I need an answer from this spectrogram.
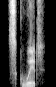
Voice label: "squit", British

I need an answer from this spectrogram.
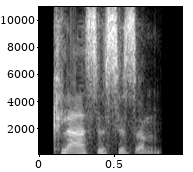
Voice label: "classicism", Indian

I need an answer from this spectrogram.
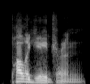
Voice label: "polyhedron", American

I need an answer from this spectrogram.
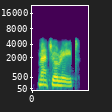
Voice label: "maturate", Indian

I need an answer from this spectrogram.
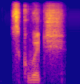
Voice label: "squitch", British

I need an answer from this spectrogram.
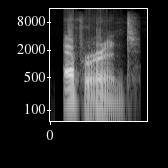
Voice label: "efferent", American

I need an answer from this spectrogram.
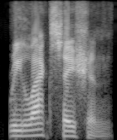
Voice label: "relaxation", American

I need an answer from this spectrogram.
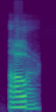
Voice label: "hour", Indian

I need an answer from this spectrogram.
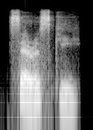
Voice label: "seraskier", Indian

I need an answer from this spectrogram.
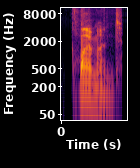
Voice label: "clement", American

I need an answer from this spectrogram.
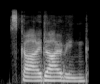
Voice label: "skydiving", Indian

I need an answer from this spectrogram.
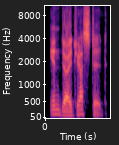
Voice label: "indigested", American

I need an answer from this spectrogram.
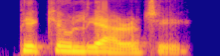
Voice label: "peculiarity", Indian; Dictionary

